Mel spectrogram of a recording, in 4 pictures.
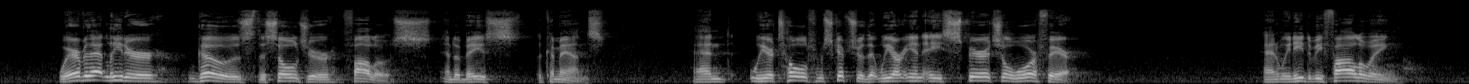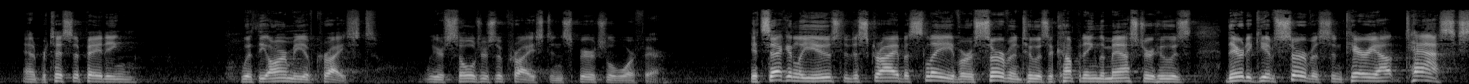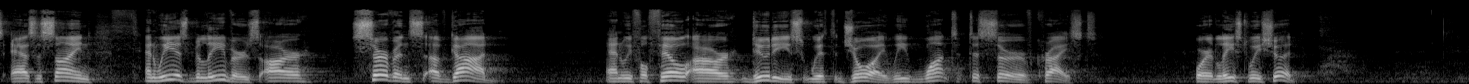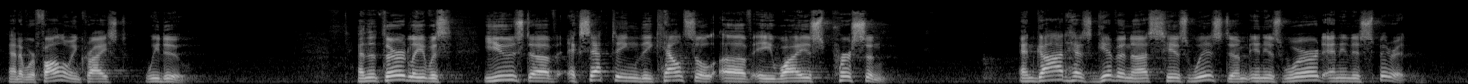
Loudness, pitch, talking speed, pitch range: -24 LUFS, 140 Hz, 135 wpm, 130-160 Hz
